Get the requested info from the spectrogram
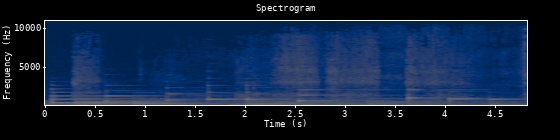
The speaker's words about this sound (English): And then there's just that smooth ocean sound. I'll play it for you. Give me a sec.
